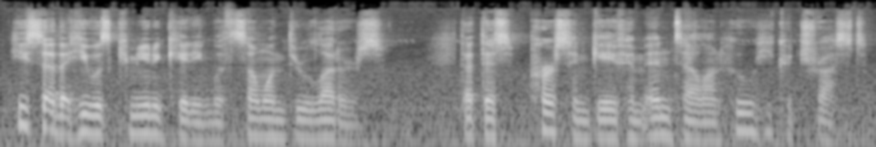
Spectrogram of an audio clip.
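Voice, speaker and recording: A man playing a determined, tough police detective in an audio drama, firm, deliberate and confrontational. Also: on the low side, a little hiss or hum, natural voice. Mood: guarded, confident.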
